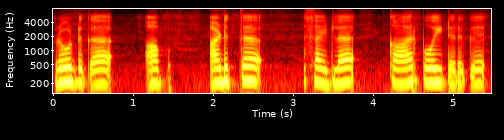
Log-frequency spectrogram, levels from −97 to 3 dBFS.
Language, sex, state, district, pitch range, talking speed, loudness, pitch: Tamil, female, Tamil Nadu, Kanyakumari, 195-215 Hz, 65 wpm, -17 LUFS, 205 Hz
